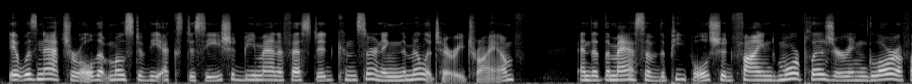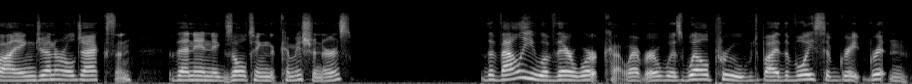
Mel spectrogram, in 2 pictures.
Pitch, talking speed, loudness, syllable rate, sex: 205 Hz, 165 wpm, -19 LUFS, 5.1 syllables/s, female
